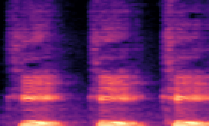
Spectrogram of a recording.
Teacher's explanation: Musal kitab ya. Kap ki ya, kap secara makhraj ada di al-lisan, yaitu ujung lidah menyentuh langit-langit yang berdaging, ki gitu ya. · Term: kaf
